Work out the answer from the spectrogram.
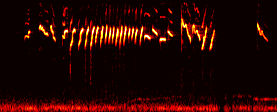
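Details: Tutor recording of white-eye song for teaching songbirds: high thin chirps accelerate into a long rapid trill of repeated whistled notes, then a jumbled twittering burst, a brief silence and a final short chirp.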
